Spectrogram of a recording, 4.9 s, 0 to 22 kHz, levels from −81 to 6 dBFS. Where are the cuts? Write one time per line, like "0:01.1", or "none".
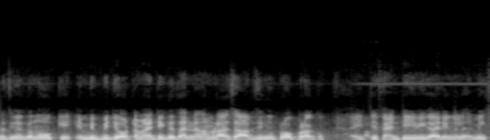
0:03.6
